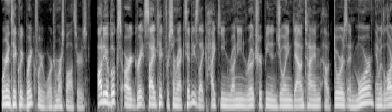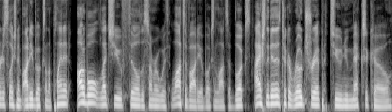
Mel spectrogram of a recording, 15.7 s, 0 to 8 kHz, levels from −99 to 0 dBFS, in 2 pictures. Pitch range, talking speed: 110-135 Hz, 250 wpm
